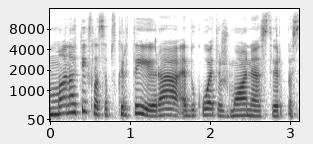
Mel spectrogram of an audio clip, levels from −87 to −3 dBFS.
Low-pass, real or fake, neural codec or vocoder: 14.4 kHz; real; none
